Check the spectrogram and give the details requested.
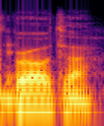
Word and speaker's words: Gibraltar: Gibraltar.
